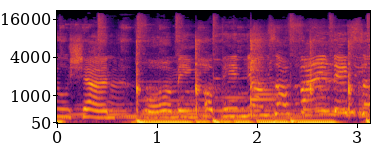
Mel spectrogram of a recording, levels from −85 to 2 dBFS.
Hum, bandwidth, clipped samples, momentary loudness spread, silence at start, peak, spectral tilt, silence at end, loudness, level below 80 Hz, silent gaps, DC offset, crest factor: none; 20 kHz; under 0.1%; 3 LU; 0 s; -2 dBFS; -4.5 dB/octave; 0 s; -14 LUFS; -16 dBFS; none; under 0.1%; 10 dB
